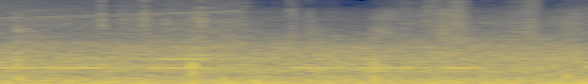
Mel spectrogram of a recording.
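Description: Steady low rumble of distant city traffic, with a thin faint tone that drops in and out.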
